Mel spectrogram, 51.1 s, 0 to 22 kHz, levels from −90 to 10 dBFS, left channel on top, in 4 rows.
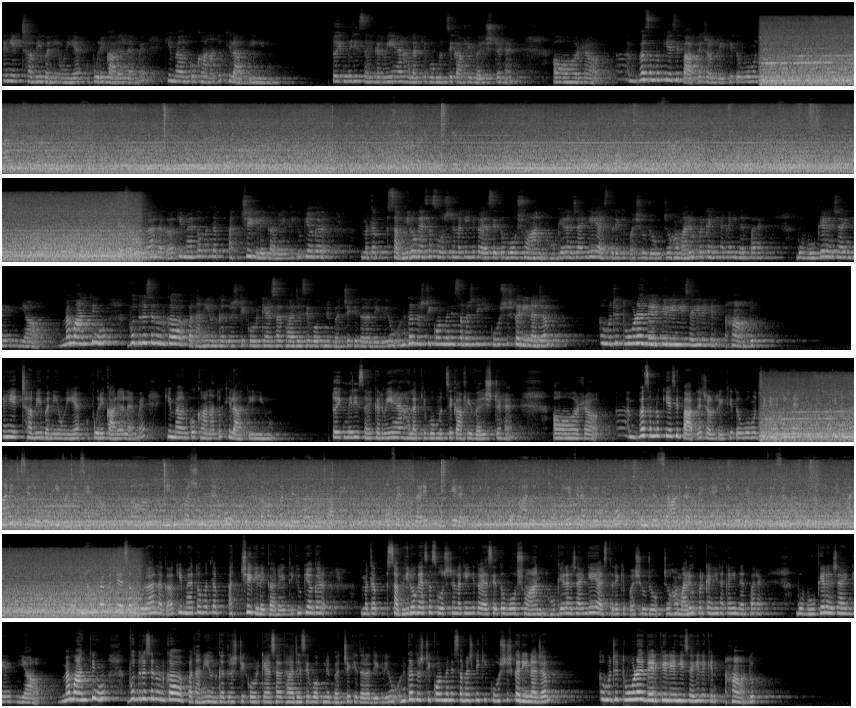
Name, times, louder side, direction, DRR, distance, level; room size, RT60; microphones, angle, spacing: voice 1, 0.0-2.1 2.5-4.1 5.0-8.9 9.2-12.0 12.5-14.4 14.7-16.3 16.6-25.6 26.2-30.4 30.9-37.0 37.5-38.9 39.2-46.6 47.3-49.6, right 5 dB, 70° right, 11 dB, 0.4 m, -31 dB
sound 1, 11.3-27.7, equal, ahead, 0.3 m, -27 dB
6.6 x 3.4 x 5.6 m, 1.1 s
head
